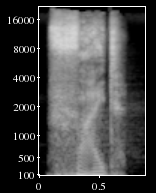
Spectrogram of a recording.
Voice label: "fight", Voiceover Pack Fighter; Kenney's Sound Pack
